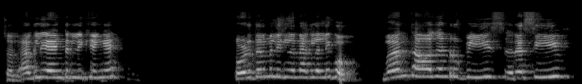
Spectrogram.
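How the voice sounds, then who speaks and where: A woman lecturing a classroom on accounting entries. Her voice sits high and sounds bright and sharp. She drills the students with quick questions and teases them for their mistakes. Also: steady tone. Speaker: accounts teacher.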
